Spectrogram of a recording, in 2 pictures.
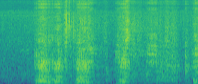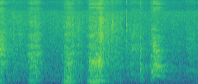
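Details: Tug-of-war between a tiny beagle and a wheaten terrier: gruff, low barks mixed with growls, roughly eight bursts in six seconds.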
